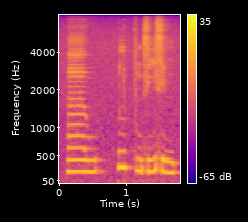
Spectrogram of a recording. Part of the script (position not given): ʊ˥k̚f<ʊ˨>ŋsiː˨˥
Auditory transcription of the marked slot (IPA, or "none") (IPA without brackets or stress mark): ʊ˨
